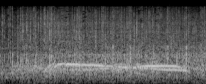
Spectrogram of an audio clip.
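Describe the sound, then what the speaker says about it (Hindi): A large crowd claps at a political rally in Tripura, loud continuous applause with some faint cheering and a sustained tone running through it. "ताली दीजिए इनको।"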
